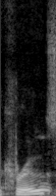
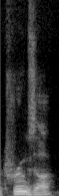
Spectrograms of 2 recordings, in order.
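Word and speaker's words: Kruse: signed fullback John Levi Cruz of Germany uh sorry it's pronounced Levi kruza he was selected by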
